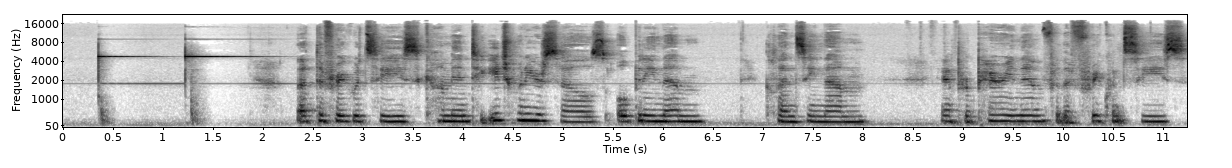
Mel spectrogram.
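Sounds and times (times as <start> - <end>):
meditation chime struck and ringing: 0.0 - 2.6
speech: 2.3 - 8.1, 8.8 - 11.2.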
